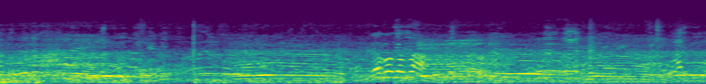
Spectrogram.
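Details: Sahiwal bull calves being bought and sold at Ambari market, which meets twice a week. Several lowing moos follow one another, some bending upward, amid a busy crowd, talking and occasional clattering.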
